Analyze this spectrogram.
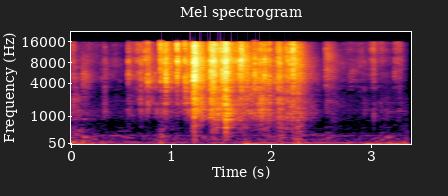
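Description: Plastic-wrapped cards rustle and crinkle in hands.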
